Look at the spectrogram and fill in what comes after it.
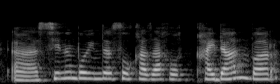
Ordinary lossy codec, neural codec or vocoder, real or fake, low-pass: none; codec, 16 kHz, 4 kbps, X-Codec, WavLM features, trained on Multilingual LibriSpeech; fake; 7.2 kHz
